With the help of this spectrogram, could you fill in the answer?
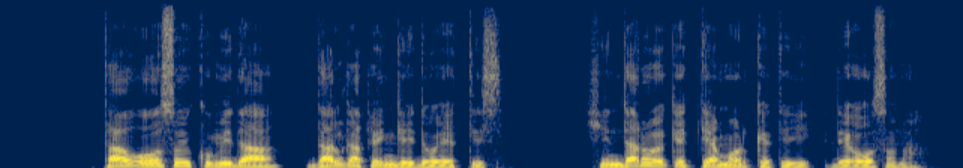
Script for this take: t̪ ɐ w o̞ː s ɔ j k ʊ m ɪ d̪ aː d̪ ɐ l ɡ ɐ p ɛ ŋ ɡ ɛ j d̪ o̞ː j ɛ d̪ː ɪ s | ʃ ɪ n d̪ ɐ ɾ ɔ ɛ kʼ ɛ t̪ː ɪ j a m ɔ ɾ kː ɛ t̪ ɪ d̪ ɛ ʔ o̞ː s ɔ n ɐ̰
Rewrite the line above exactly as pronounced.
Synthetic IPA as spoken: t̪ ɐ w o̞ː s ɔ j k ʊ m ɪ d̪ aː d̪ ɐ l ɡ ɐ p ɛ ŋ ɡ ɛ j d̪ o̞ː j ɛ t̪ː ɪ s | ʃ ɪ n d̪ ɐ ɾ ɔ ɛ kʼ ɛ t̪ː ɪ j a m ɔ ɾ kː ɛ t̪ ɪ d̪ ɛ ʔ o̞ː s ɔ n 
